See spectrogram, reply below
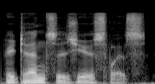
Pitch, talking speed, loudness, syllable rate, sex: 85 Hz, 115 wpm, -15 LUFS, 4.8 syllables/s, male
